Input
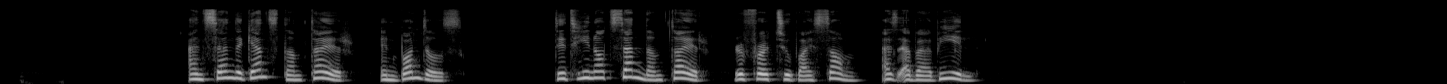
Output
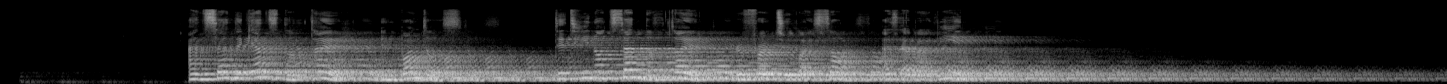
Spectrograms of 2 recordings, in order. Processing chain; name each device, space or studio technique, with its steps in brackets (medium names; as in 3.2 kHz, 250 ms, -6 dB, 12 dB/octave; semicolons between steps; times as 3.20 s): dub delay into a spring reverb (filtered feedback delay 410 ms, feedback 79%, low-pass 1.3 kHz, level -4.5 dB; spring tank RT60 1.7 s, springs 51/60 ms, chirp 50 ms, DRR -1.5 dB); trim +5 dB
